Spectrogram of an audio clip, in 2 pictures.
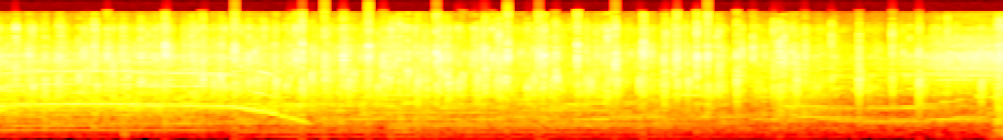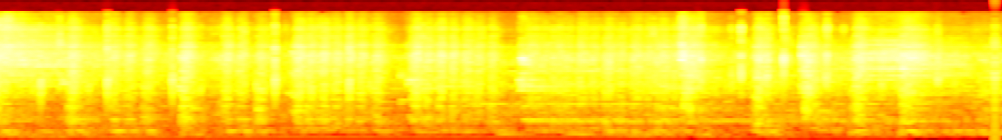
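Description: Marching band playing: held notes over a dense run of quick percussion taps, with a sliding note that rises and then falls away in the first second or so, and fuller low notes joining about halfway through.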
